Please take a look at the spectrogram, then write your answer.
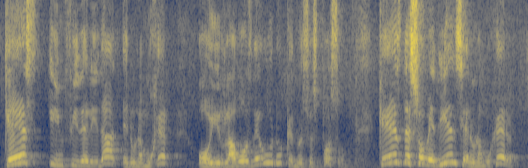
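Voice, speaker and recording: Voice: mid-range voice, darkish tone. A preacher delivering a sermon with emphatic, repetitive rhetorical questions.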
